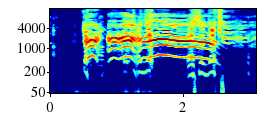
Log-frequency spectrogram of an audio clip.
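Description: A rooster, Vicente's rooster in a comedy sketch, crows once loudly: a few short rising notes, then a long, sustained, wavering cry that drops off sharply at the end.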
